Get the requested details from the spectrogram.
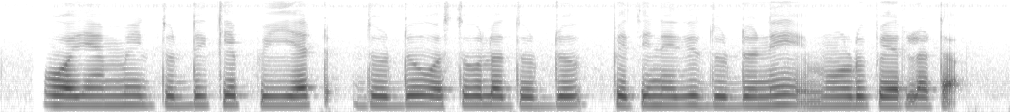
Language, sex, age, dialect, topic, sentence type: Telugu, female, 25-30, Southern, banking, statement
